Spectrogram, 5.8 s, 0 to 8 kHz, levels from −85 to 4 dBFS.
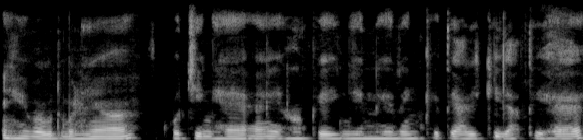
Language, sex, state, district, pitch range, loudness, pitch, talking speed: Hindi, male, Bihar, Lakhisarai, 120-130 Hz, -24 LUFS, 120 Hz, 145 wpm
